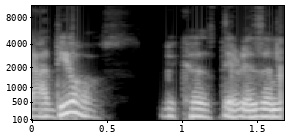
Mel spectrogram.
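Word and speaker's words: adiós: We will stress on this word because there is an accent on the O. Where there is an accent, we have to stress. So adios. Instead of saying adios, we say adios because there is an accent.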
